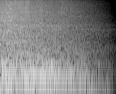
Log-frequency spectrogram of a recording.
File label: explo, shaman skill; noejeon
